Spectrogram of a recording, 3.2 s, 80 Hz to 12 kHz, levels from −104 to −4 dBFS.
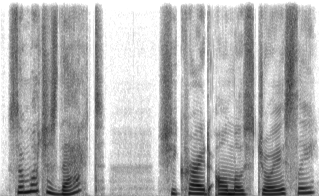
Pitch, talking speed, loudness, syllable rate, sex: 265 Hz, 150 wpm, -17 LUFS, 4.0 syllables/s, female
